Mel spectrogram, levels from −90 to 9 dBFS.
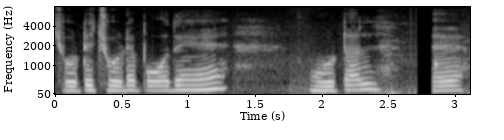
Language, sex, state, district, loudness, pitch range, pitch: Hindi, male, Uttar Pradesh, Ghazipur, -14 LUFS, 155-170 Hz, 160 Hz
